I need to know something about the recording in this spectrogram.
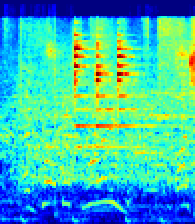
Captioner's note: bell ringing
